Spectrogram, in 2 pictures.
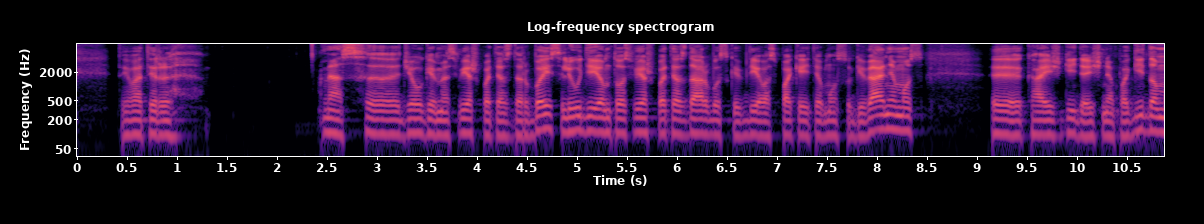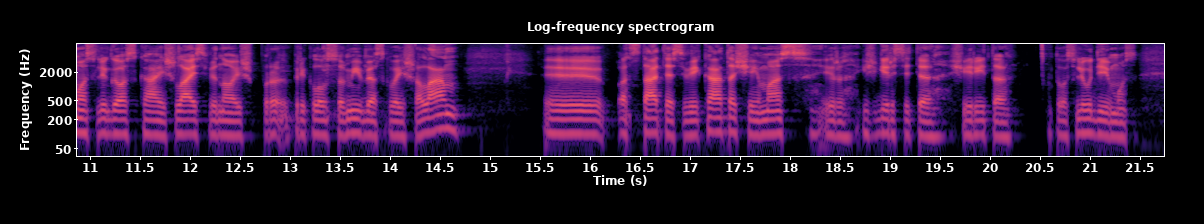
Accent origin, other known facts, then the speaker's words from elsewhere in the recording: Vilnius, Vilnius County, Lithuania; Šiandien studija iš Vilniaus, veiklių žmonių bendrijos laida Dievas gydo. Ir mes vilniečiai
